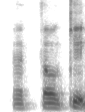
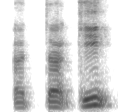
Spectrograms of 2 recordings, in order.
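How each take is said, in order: First: The middle of the word has a w sound. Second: The middle of the word has a glottal stop. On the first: "At-taukid bil waw" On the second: "dengan alif. Bil hamzah"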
